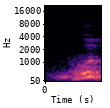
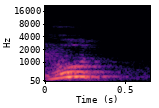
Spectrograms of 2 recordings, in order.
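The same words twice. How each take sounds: First: It is said plainly, without any fear. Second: It is said in a scary, frightening way.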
